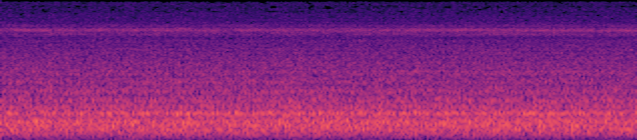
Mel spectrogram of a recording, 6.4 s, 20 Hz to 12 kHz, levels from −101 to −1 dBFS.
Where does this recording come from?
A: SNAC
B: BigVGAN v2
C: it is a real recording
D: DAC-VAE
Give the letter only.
B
